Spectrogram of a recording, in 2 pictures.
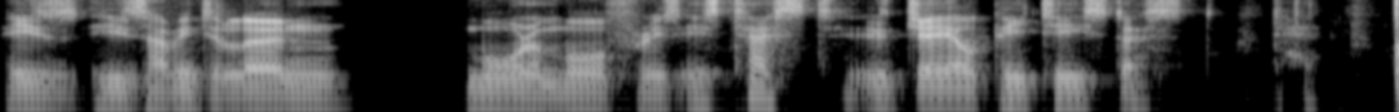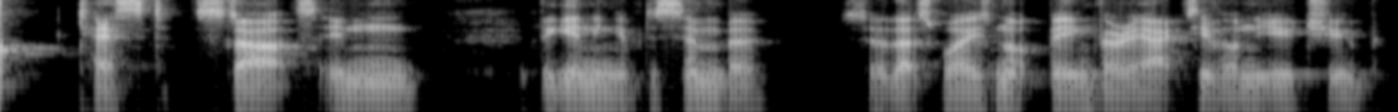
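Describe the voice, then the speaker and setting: On his live stream, this middle-aged man from England reads out questions from viewers and replies in choppy bursts full of false starts and frequent laughs. His voice is deep and low, with little movement in pitch.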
